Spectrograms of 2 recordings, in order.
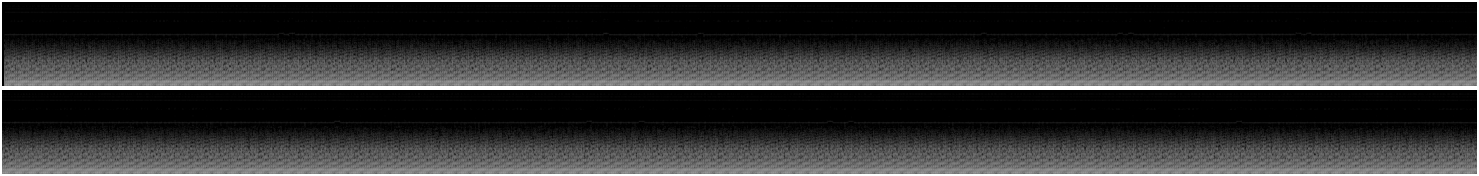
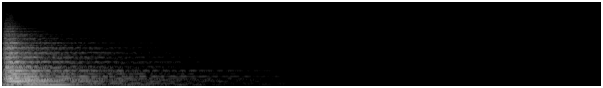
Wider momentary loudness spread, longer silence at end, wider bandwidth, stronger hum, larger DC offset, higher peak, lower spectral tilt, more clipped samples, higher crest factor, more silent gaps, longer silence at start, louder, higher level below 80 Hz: second, 0 LU vs 26 LU; second, 0 s vs 4.55 s; first, over 20 kHz vs 15 kHz; first, 50 Hz at -60 dBFS vs none; first, 0.6% vs under 0.1%; second, -16 dBFS vs -10 dBFS; first, -8 dB/octave vs -5.5 dB/octave; neither; second, 14 dB vs 26 dB; neither; about the same, 0 s vs 0 s; about the same, -31 LUFS vs -30 LUFS; first, -38 dBFS vs -50 dBFS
